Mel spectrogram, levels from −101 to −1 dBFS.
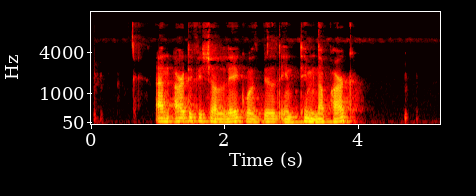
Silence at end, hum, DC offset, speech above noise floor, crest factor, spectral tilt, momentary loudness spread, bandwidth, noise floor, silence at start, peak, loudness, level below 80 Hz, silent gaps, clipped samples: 1.25 s; none; under 0.1%; 48 dB; 22 dB; -7.5 dB/octave; 5 LU; 11.5 kHz; -79 dBFS; 0.6 s; -12 dBFS; -32 LUFS; -46 dBFS; none; under 0.1%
